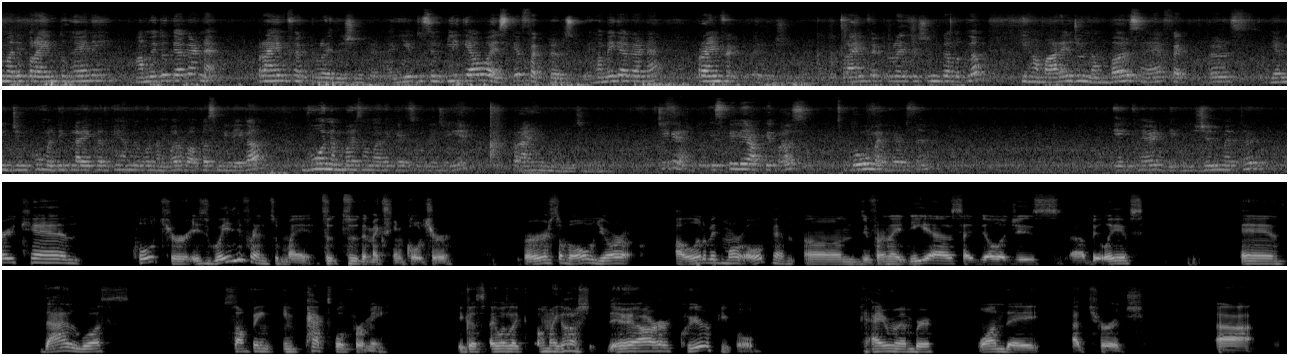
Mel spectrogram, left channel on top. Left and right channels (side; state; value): both; different; correlation 0.00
